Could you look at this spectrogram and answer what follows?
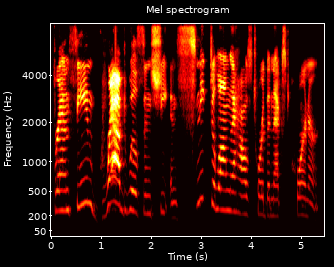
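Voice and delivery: usual speaking voice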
